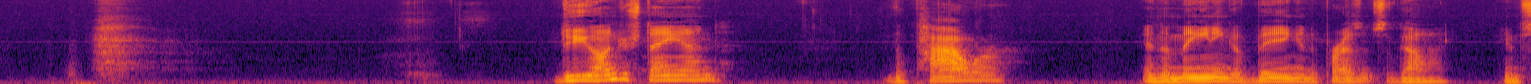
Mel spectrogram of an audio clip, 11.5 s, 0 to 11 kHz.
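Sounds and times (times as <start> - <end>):
deep breath taken during a sermon: 0.5 - 1.8, 2.9 - 3.8
speech: 4.2 - 5.5, 6.6 - 7.6, 8.6 - 11.4.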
